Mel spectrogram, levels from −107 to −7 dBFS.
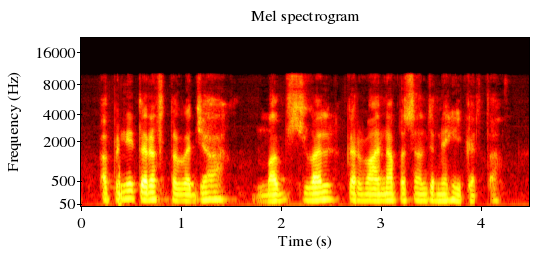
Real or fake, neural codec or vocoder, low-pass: fake; codec, 24 kHz, 3 kbps, HILCodec; 9.9 kHz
